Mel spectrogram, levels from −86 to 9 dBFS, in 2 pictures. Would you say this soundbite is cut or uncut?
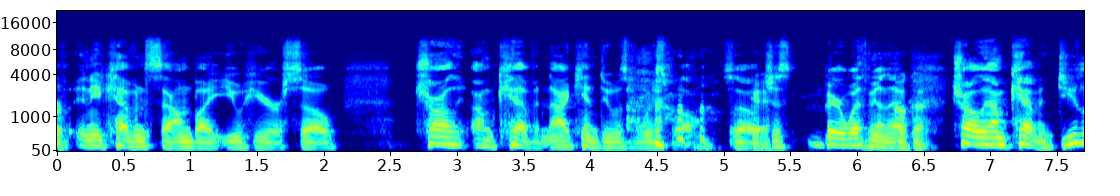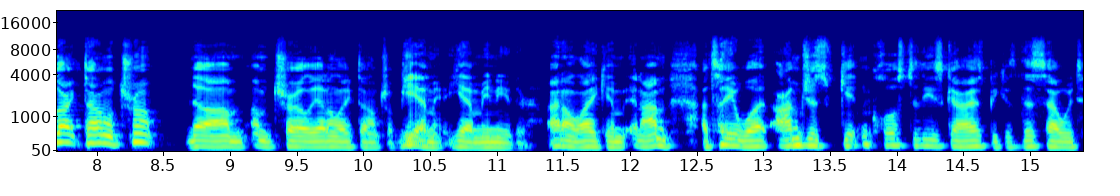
uncut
